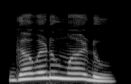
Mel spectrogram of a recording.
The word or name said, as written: ಗವಡುಮಾಡು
